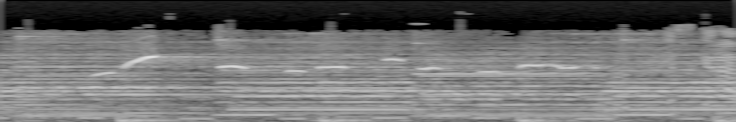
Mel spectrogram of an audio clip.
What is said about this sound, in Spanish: Ella está descojonándose, jajaja, se le olvida la letra porque está silbando.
